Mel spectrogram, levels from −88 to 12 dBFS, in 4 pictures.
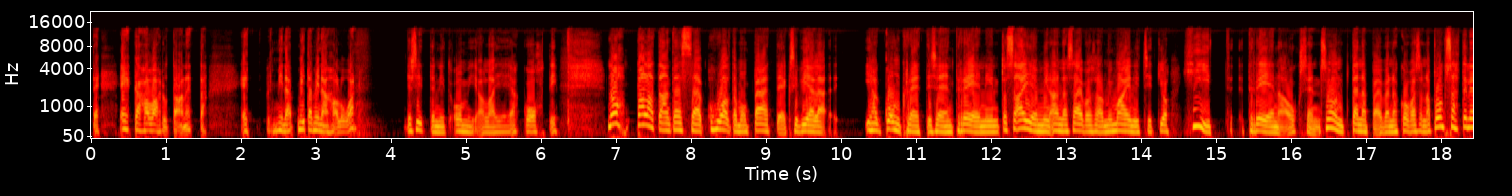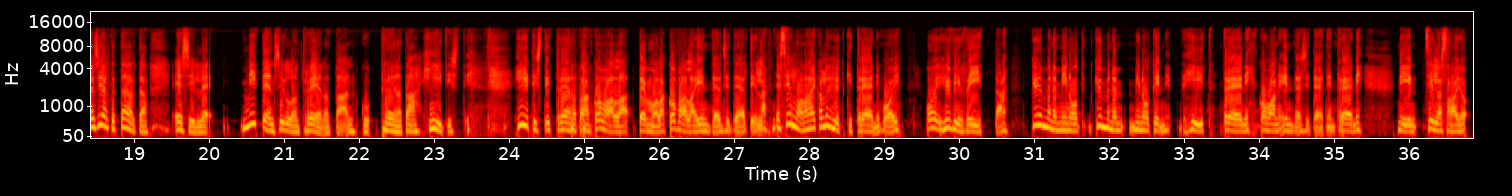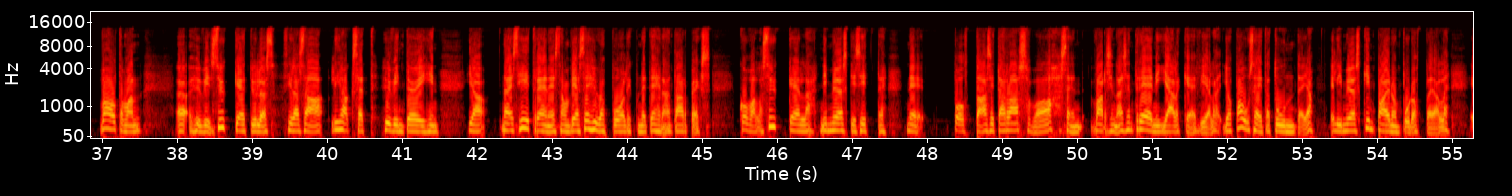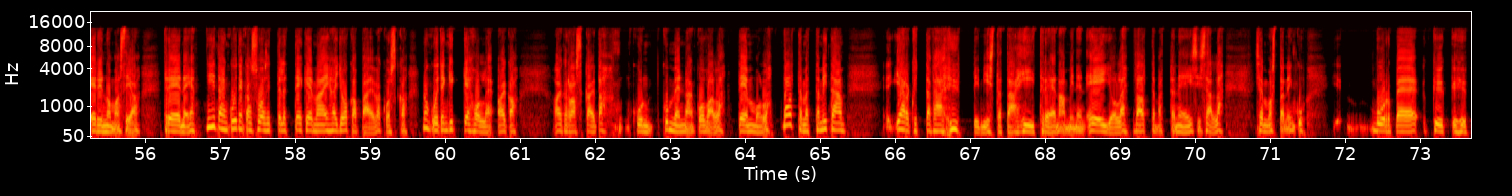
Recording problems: distortion; slight; 5% of the sound clipped

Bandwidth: 13.5 kHz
